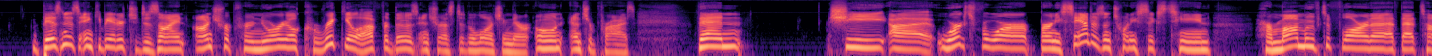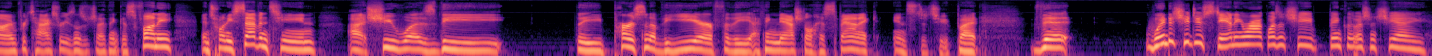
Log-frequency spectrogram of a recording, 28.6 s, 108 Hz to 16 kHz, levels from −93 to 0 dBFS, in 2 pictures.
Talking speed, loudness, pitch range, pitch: 150 wpm, -22 LUFS, 175-245 Hz, 210 Hz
